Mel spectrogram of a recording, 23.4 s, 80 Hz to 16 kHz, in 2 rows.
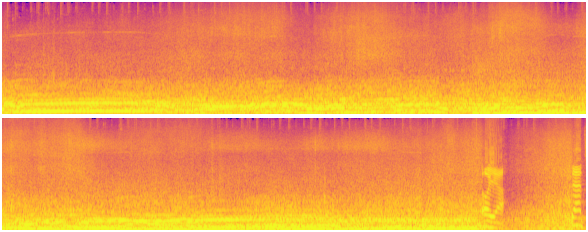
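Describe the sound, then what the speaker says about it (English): A 2022 Sea-Doo GTX 300 LTD jet ski accelerates hard in sport mode. The engine drones loud and close and its pitch rises and falls through the run, with wind and water rush throughout and a splash near the end. "let's see in sport mode what kind of acceleration we have."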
